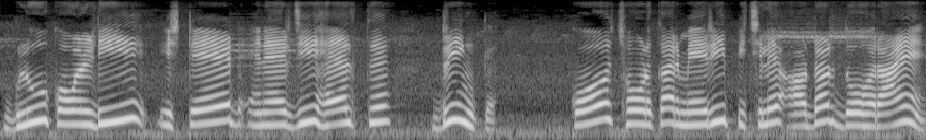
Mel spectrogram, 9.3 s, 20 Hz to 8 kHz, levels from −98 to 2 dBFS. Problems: background sounds at intervals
